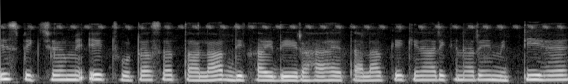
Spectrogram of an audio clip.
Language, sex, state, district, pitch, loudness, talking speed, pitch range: Hindi, female, Goa, North and South Goa, 210 Hz, -14 LUFS, 170 wpm, 195-215 Hz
